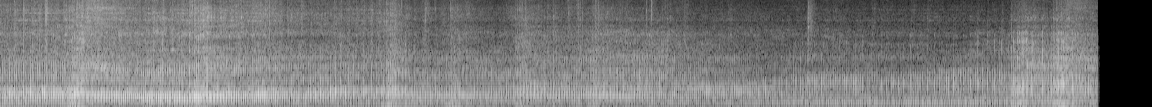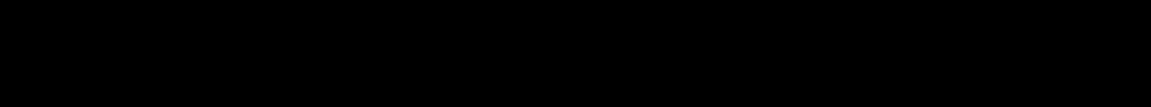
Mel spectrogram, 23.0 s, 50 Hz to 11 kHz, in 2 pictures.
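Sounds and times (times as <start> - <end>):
chainsaw revving: 0.0 - 11.0.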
